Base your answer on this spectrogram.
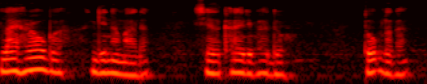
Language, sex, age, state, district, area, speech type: Manipuri, male, 18-30, Manipur, Tengnoupal, rural, spontaneous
